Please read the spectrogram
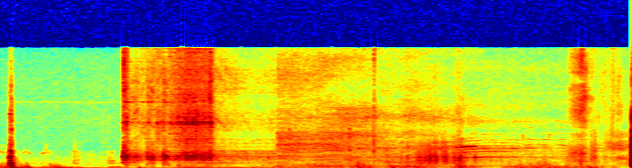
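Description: A car door shuts with a knock, then about two seconds in a Maruti Suzuki Swift's petrol engine starts and runs.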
